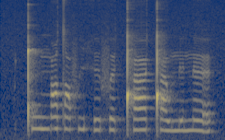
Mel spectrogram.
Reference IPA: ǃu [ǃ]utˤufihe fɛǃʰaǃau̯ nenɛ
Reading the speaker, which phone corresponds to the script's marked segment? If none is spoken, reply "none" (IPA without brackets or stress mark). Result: ŋ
